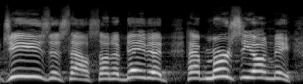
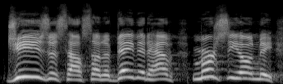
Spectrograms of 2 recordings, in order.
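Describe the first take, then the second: First: Much louder, higher desperate cry. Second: Loud pleading cry to Jesus. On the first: Bartimaeus shouting over the crowd, louder desperate cry. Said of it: "a little louder". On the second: Blind Bartimaeus begging Jesus, loud pleading cry. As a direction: beg loudly for mercy. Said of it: "He began to cry out". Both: Retold or imitated.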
